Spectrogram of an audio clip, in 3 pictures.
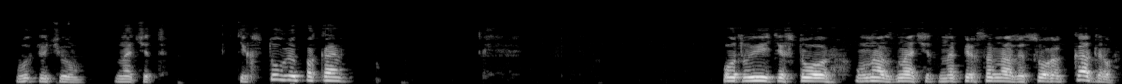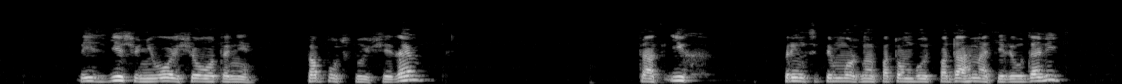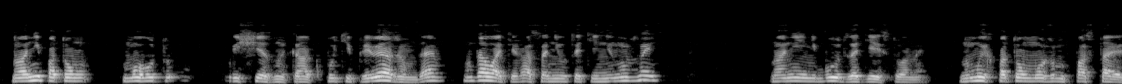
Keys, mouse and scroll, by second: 0.5 click, 5.3 a, 8.0 middle click, 10.2 click, 12.4-15.7 drag, 17.1-17.8 drag, 26.6-28.1 drag, 30.3-33.1 drag.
